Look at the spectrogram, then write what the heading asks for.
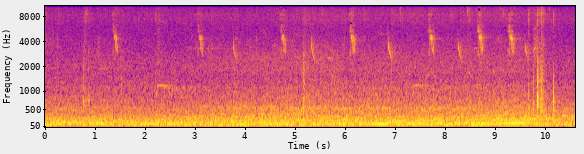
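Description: Small birds chirping with short, high, downward-sliding calls repeated every second or so, over a steady low background rumble. A couple of knocks near the end.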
